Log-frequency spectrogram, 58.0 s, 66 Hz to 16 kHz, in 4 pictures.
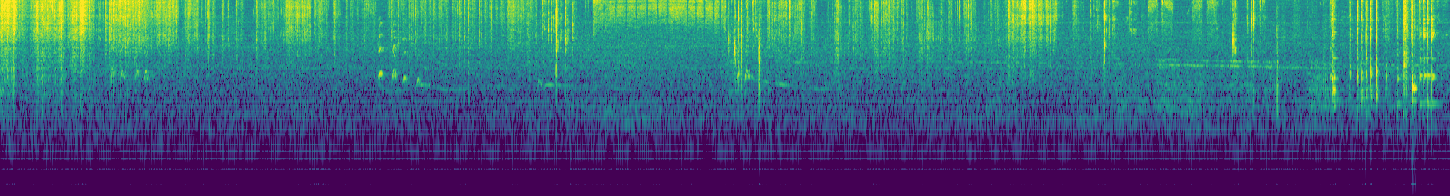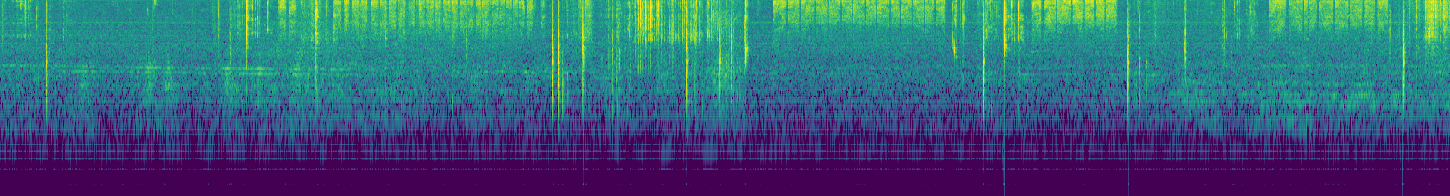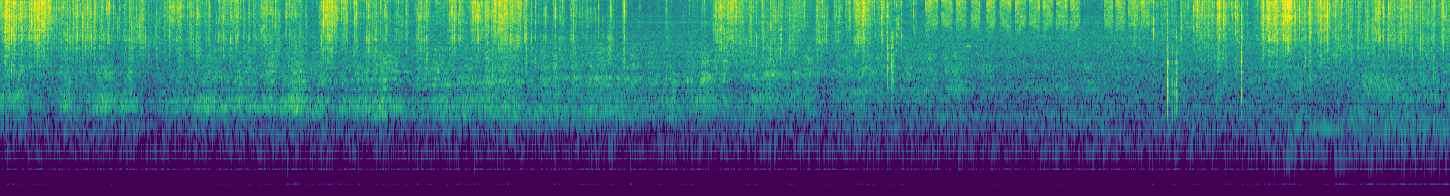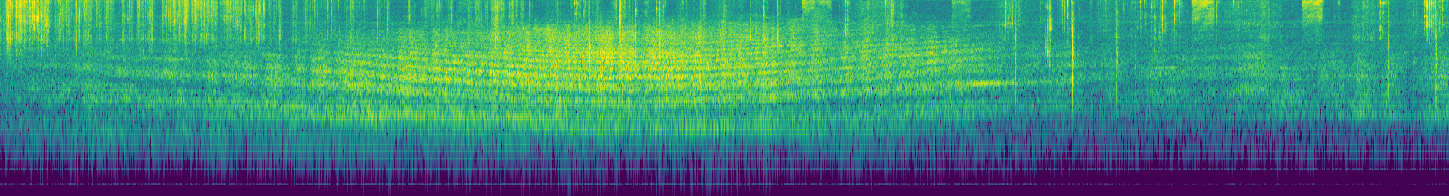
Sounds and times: Spray: 0.0 - 12.7, 16.8 - 25.8, 26.8 - 54.3, 54.9 - 57.9.

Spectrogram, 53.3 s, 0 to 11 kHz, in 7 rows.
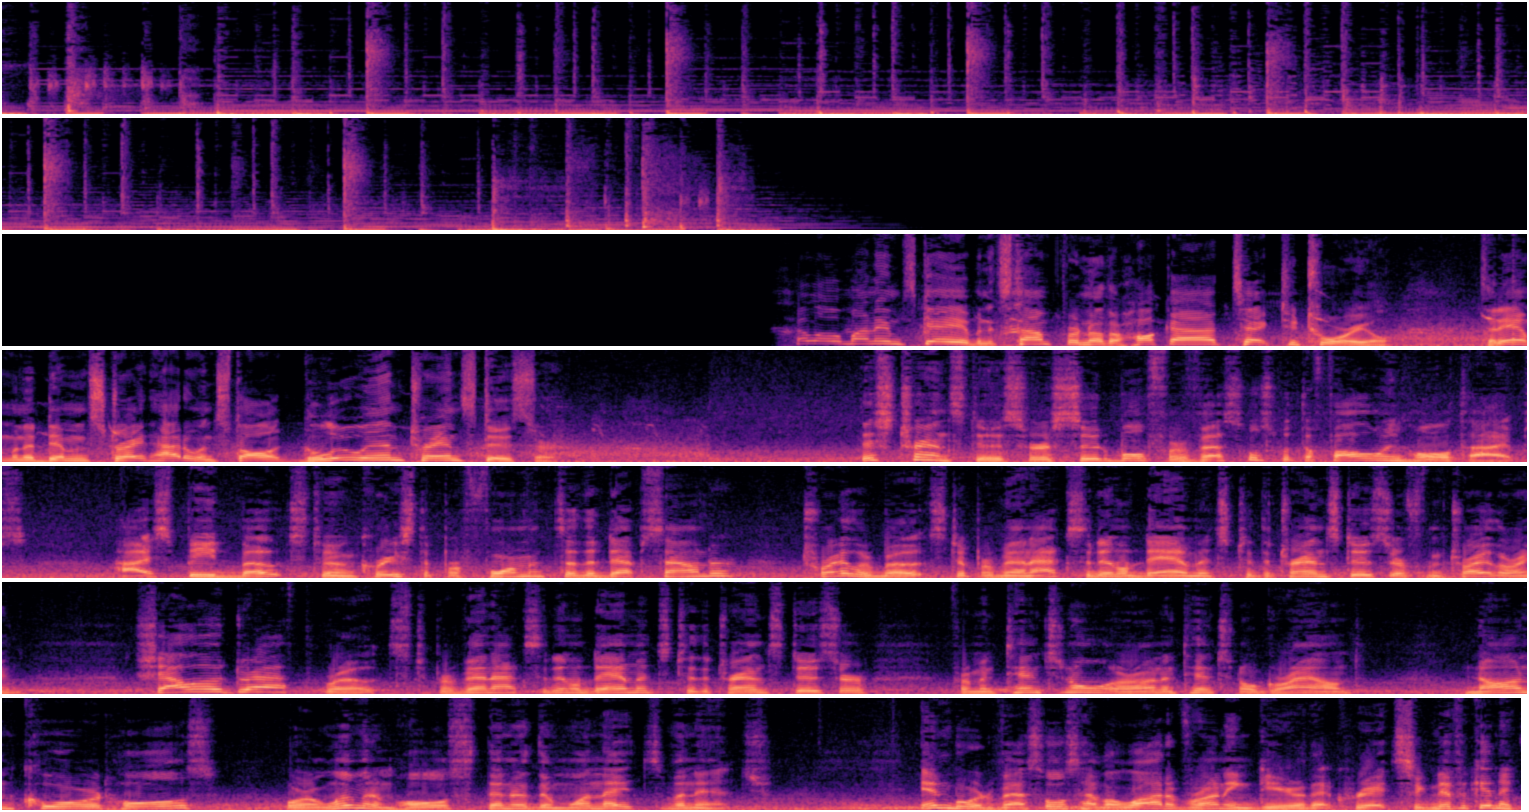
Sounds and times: Speech: 19.2 - 25.7, 27.2 - 38.2, 38.8 - 49.6, 50.4 - 53.3.

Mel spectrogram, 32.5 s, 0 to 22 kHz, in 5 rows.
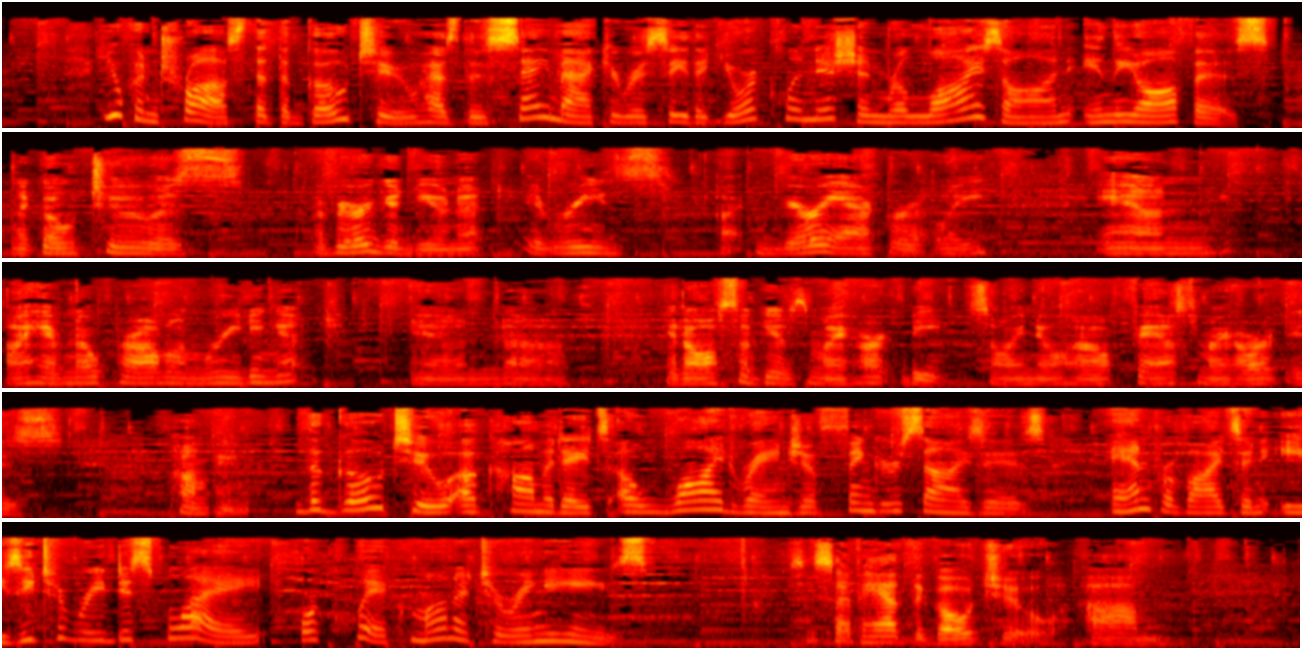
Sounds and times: Music: 0.0 - 32.4
Speech: 0.5 - 11.4, 12.0 - 19.8, 20.4 - 29.3, 30.0 - 31.9.

